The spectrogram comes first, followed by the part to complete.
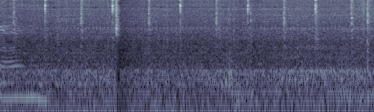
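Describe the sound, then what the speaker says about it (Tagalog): Heavy, congested road traffic with car engines idling close by, a steady low rumble of motors that holds throughout with small shifts in level and no clear speech. "Sobrang traffic kasi dito."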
